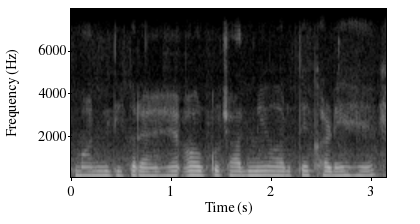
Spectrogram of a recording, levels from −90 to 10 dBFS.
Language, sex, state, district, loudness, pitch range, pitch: Hindi, female, Chhattisgarh, Rajnandgaon, -28 LUFS, 190-200 Hz, 195 Hz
